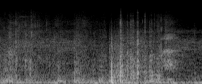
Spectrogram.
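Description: A large hollow paper-mâché pumpkin shell being handled and set down on a wooden workbench: a few light knocks and rustles of the stiff paper.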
